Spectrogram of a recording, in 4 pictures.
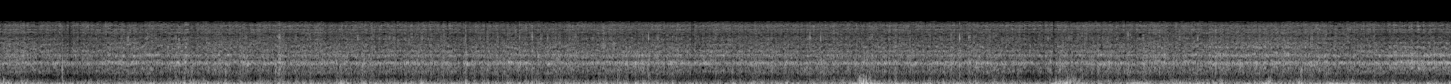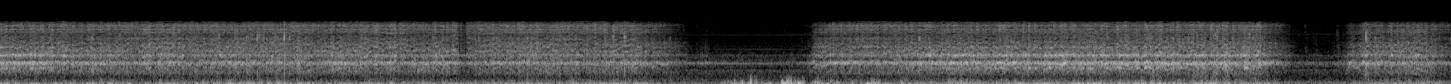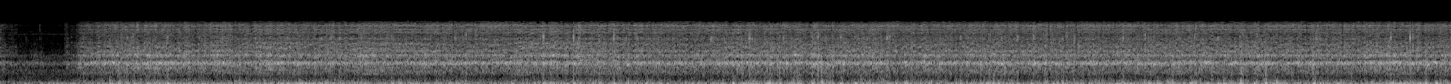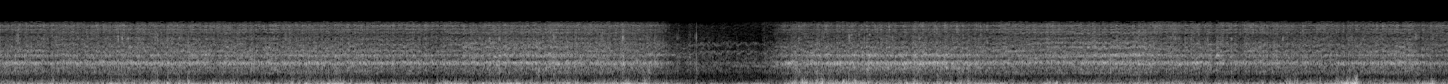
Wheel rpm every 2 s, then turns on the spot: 160, 160, 160, 160, 160, 160, 160, 160, 160, 160, 70, 110, 160, 80, 70, 150, 160, 160, 160, 160, 160, 160, 160, 160, 150, 70, 160, 160, 160.
none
